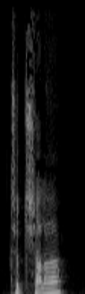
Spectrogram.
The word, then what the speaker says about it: T'Challa: Wir haben, äh, kann ich nicht aussprechen, als Star-Lord von What If. T'Challa. Oh. Wie bitte? Ja. T'Challa. – Okay. T'Challa. Ja, danke.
